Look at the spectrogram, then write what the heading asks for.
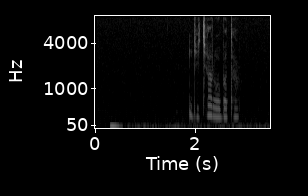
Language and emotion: Russian, neutral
